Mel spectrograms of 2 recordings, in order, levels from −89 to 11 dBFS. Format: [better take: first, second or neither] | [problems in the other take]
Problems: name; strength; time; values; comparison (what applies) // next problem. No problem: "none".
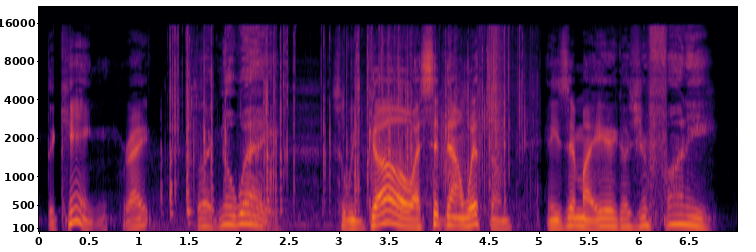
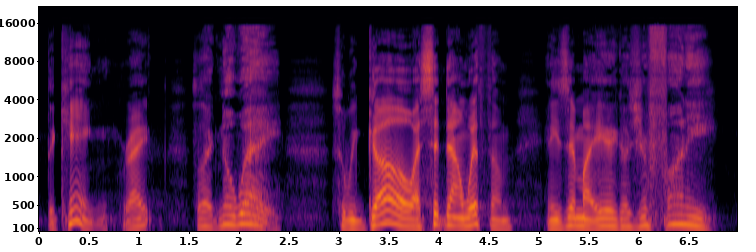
second | footsteps; noticeable; from 1 to 5 s; peak 8 dB below the speech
